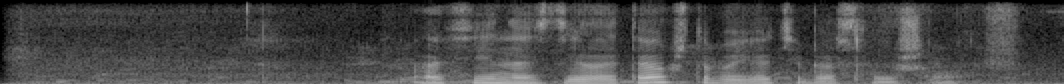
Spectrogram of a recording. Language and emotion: Russian, neutral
